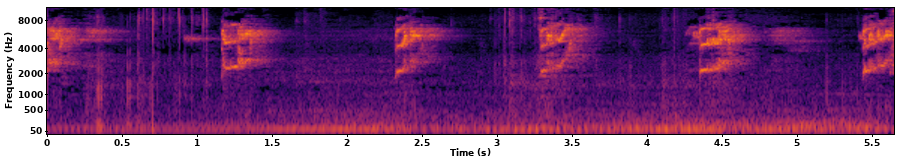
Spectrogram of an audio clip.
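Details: Lovebird, ngekek style bird used to bait and train other lovebirds, uttering harsh raspy squawking bursts about once a second, each short and grating, with light background hiss.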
